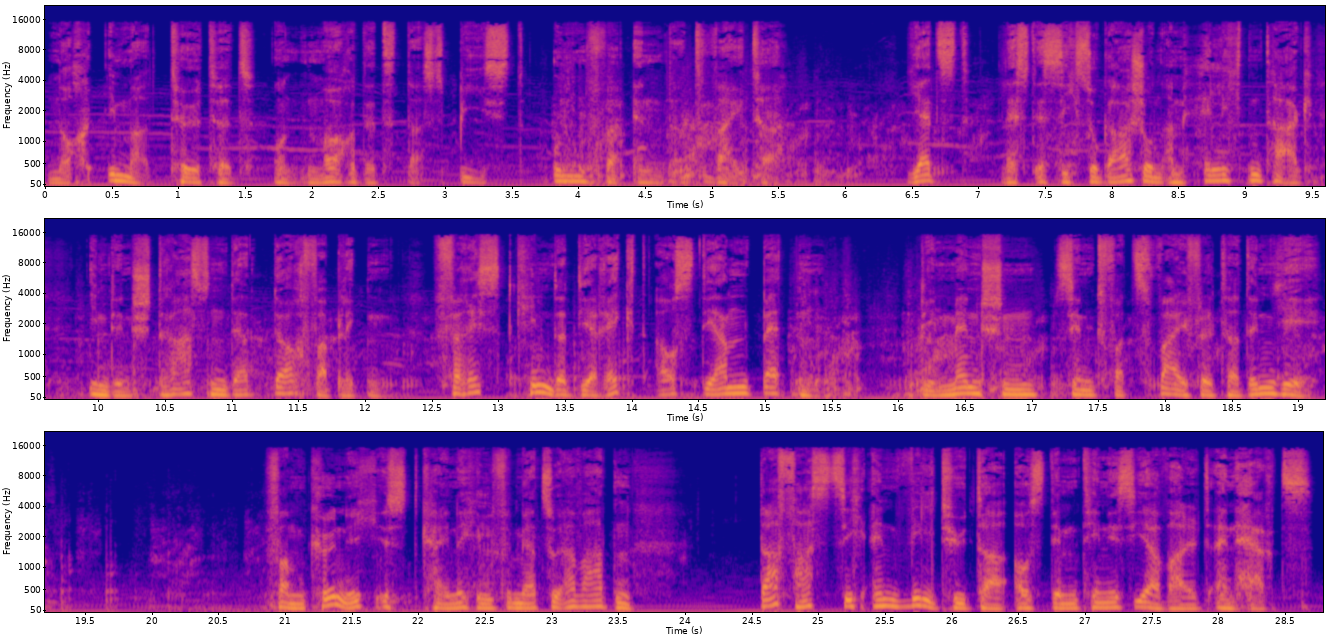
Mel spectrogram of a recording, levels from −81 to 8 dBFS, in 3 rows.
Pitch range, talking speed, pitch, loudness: 95-120 Hz, 115 wpm, 105 Hz, -19 LUFS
